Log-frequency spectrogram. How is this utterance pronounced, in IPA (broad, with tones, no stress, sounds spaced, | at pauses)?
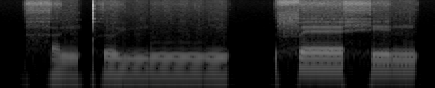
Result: h ɐ˨˩ ŋ pʰ ɵ˨ ɥ m uː˨ ŋ | f ɛː˥ h ɪ˥ ŋ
